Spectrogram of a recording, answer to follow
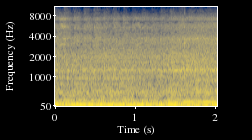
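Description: Steady low hum with an even rushing noise behind it; a second, slightly higher steady tone joins about one and a half seconds in.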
